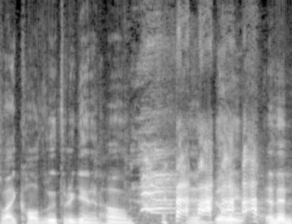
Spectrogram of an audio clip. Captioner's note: laughing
